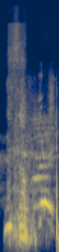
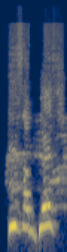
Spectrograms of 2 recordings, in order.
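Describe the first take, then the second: First: Much higher, loud shriek; a high-pitched furious repeat of the insult. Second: Loud, furious shout; a loud angry outburst. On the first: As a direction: shriek it the second time, far higher. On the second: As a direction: yell the insult in real anger. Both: Real, not acted. Angry rant about wigs.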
